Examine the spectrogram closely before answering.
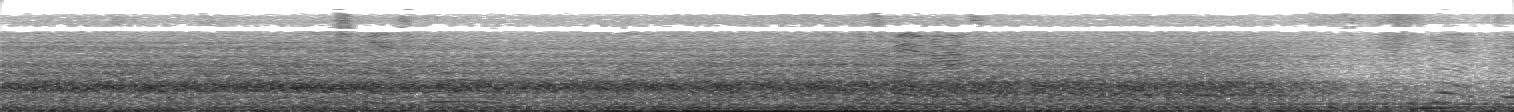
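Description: A train roars loudly through a tunnel, then the roar drops as the train comes out.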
